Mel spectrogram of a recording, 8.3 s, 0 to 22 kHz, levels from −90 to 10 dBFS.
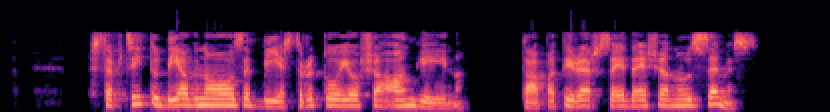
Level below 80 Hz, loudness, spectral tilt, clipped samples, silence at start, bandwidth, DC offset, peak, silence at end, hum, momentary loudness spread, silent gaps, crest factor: -58 dBFS; -15 LUFS; -3.5 dB/octave; under 0.1%; 0.9 s; 7.8 kHz; under 0.1%; 0 dBFS; 0.75 s; none; 7 LU; 4.71-5.22 s; 16 dB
